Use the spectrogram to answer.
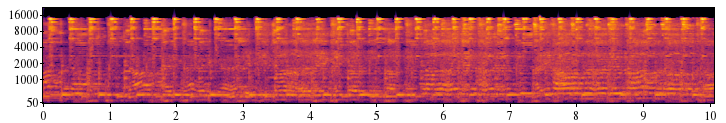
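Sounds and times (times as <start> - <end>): drum beat: 0.0 - 10.0
small hand cymbals: 0.0 - 10.0.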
